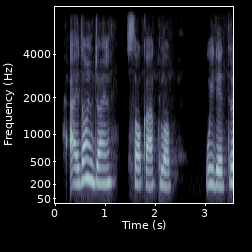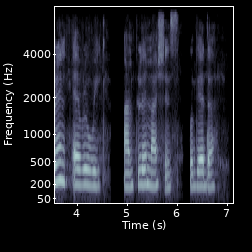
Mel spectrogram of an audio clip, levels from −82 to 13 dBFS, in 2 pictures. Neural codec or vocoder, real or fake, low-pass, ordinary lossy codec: codec, 16 kHz, 8 kbps, FunCodec, trained on LibriTTS, 25 frames a second; fake; 7.2 kHz; none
